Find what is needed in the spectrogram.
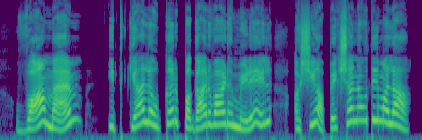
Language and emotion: Marathi, surprised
